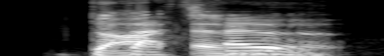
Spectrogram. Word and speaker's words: Dotemu: Is it Dotemu? – Dotemu.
